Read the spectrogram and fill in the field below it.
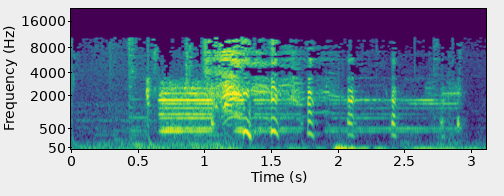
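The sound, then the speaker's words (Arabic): A car horn honks a couple of times, steady tonal blasts over the hum of a vehicle interior and some background noise. “أعطينا واحدة بيب بيب.”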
